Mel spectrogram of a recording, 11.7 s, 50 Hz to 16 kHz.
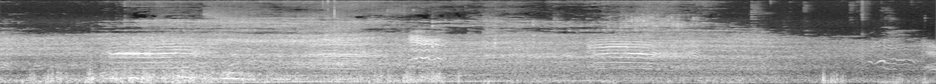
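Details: Goats bleating at a goat farm in Ajmer: a few wavering, harmonic bleats near 1.5, 4 and 8 seconds over a steady engine rumble and low background voices.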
